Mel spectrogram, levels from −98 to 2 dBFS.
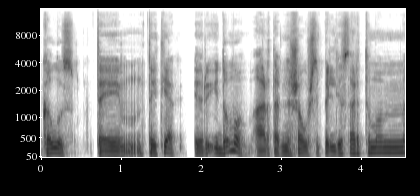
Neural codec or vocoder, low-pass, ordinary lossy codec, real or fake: none; 14.4 kHz; AAC, 64 kbps; real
